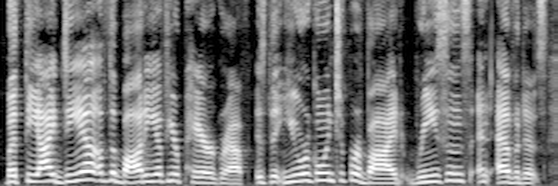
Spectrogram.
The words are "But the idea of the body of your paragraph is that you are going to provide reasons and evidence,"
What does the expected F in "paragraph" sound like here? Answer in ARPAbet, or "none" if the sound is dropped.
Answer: F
